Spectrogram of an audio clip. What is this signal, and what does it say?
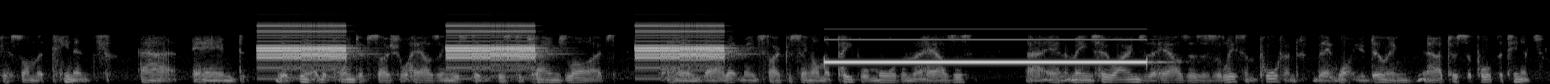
Emergency Alert System (SAME) tones (header bursts, then the 1050 Hz attention tone), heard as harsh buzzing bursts, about 520.83 baud.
